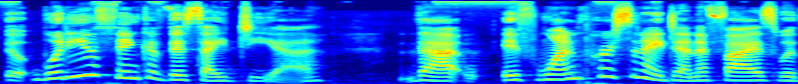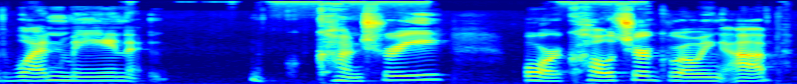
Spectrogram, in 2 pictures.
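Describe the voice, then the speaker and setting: A woman's voice: medium pitch, animated, moderate pace, fairly bright tone. A woman hosting a podcast interview, telling personal stories in a thoughtful, conversational way with frequent fillers. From United States. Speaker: podcast host.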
